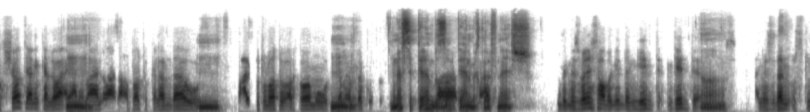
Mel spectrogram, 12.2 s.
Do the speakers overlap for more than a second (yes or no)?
no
